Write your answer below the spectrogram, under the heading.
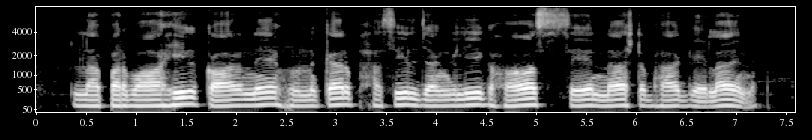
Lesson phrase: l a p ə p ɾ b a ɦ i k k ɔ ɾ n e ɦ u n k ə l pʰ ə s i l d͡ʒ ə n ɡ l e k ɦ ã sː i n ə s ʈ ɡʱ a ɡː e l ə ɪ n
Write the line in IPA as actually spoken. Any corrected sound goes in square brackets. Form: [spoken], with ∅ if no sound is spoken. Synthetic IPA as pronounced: l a p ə [∅] ɾ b a ɦ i k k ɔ ɾ n e ɦ u n k ə [ɾ] pʰ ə s i l d͡ʒ ə [ŋ] ɡ l [i] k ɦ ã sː [e] n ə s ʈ [bʱ] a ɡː e l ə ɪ n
